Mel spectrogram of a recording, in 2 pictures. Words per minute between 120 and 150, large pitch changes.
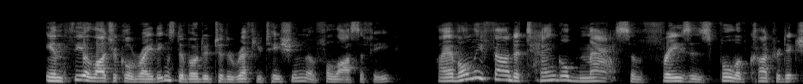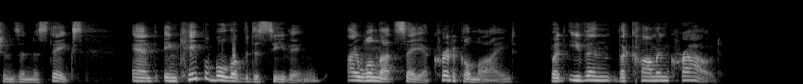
Yes: average, 145 wpm; wide, 6.0 semitones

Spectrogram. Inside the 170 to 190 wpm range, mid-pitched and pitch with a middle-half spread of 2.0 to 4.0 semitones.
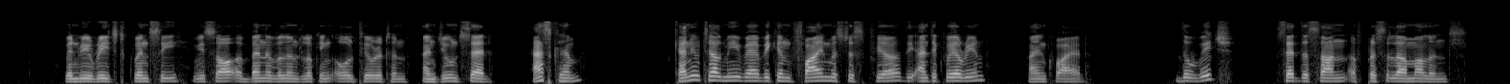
No: average, 150 wpm; medium, 145 Hz; average, 2.9 semitones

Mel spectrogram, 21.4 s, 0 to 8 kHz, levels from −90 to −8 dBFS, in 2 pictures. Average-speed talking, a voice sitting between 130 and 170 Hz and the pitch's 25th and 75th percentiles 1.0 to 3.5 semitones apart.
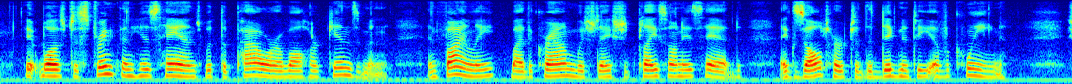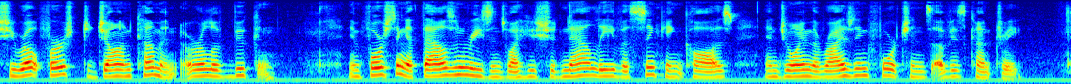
No: average, 175 wpm; medium, 185 Hz; narrow, 2.5 semitones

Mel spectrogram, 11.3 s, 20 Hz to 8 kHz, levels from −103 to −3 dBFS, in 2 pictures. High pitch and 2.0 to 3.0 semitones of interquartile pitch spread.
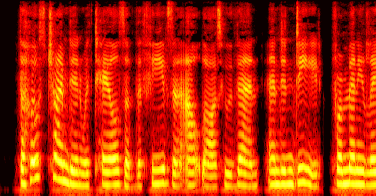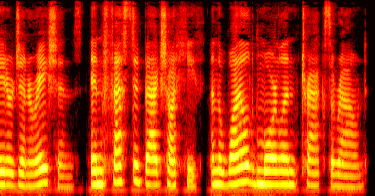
Yes: high, 195 Hz; narrow, 2.6 semitones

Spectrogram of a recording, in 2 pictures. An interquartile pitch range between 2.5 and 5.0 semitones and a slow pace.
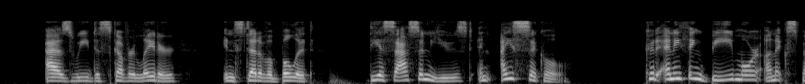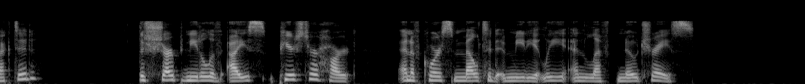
Yes: average, 4.3 semitones; slow, 130 wpm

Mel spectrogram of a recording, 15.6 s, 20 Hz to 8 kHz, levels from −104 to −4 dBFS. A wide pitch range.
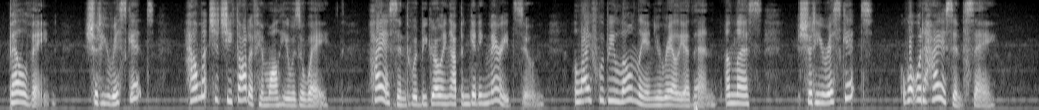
Yes: wide, 7.8 semitones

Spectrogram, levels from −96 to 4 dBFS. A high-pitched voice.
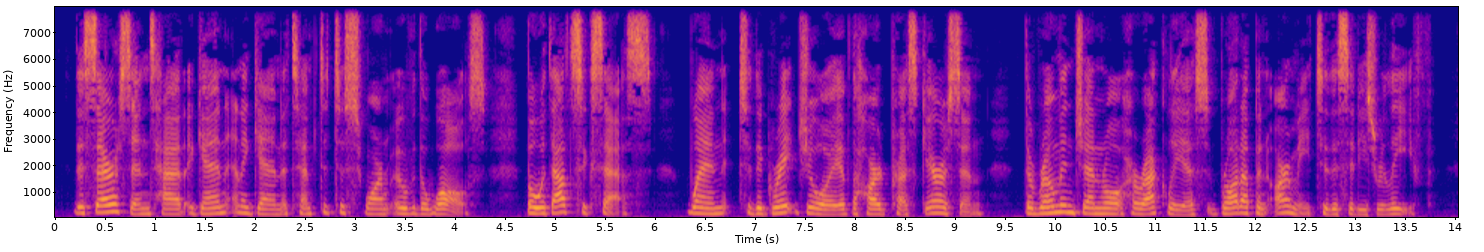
Yes: high, 205 Hz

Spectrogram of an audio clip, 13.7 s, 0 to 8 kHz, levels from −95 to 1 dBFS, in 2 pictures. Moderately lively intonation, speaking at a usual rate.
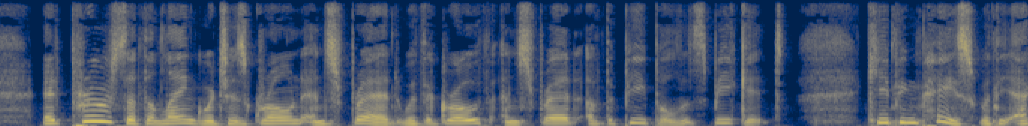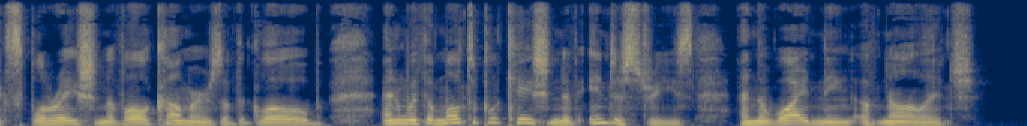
Yes: average, 4.5 semitones; average, 190 wpm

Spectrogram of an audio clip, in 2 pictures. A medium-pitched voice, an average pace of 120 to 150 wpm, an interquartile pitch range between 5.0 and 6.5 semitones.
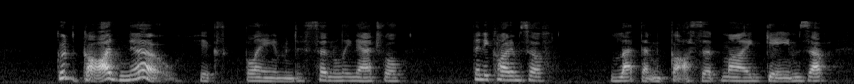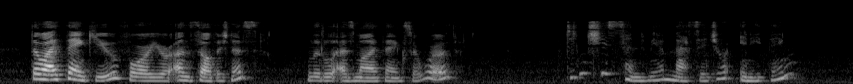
Yes: medium, 175 Hz; slow, 135 wpm; wide, 5.4 semitones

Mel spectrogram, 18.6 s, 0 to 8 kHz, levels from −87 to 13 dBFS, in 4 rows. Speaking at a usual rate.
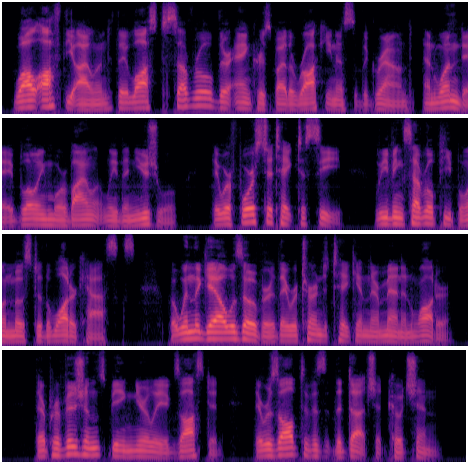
No: fast, 220 wpm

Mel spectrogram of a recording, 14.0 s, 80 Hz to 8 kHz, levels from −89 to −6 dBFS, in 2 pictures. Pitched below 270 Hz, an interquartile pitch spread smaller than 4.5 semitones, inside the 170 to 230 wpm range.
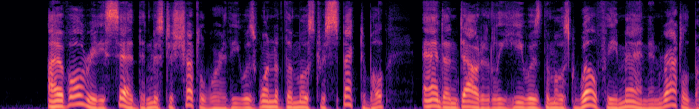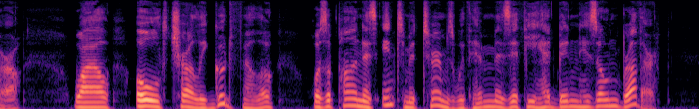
No: low, 135 Hz; average, 5.0 semitones; average, 180 wpm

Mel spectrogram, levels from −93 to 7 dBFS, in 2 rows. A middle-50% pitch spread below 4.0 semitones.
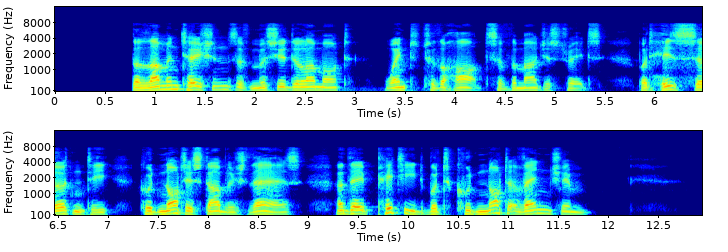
No: average, 4.3 semitones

